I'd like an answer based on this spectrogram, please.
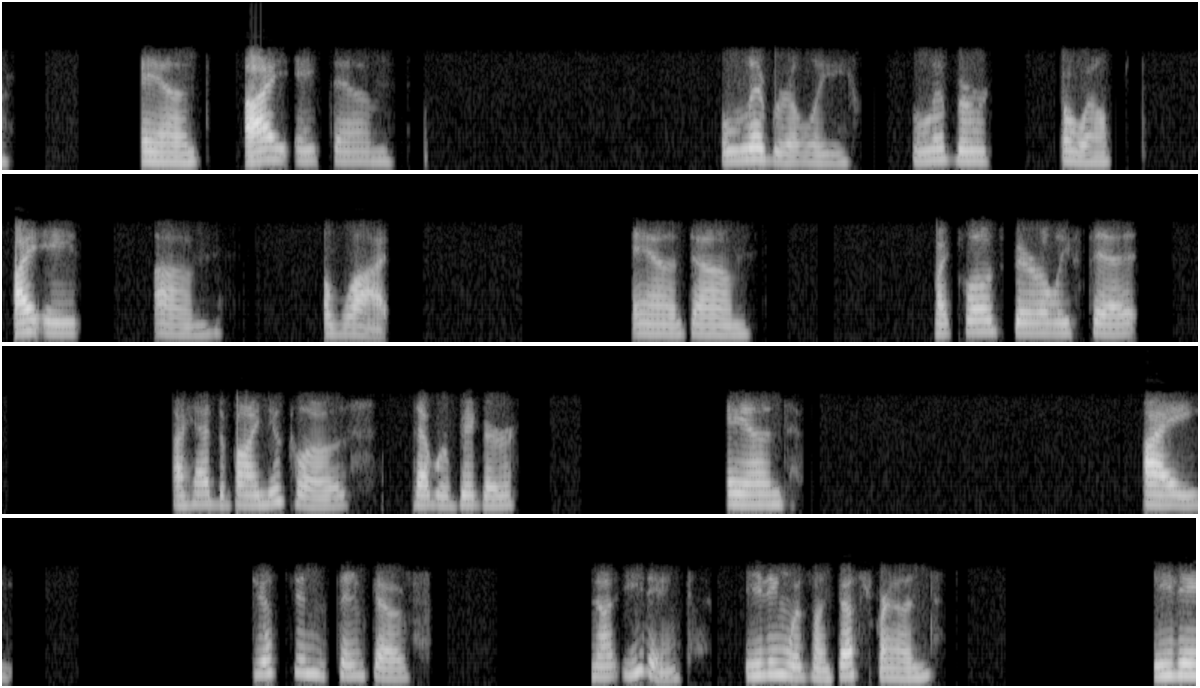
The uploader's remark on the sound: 100 Pounders Phone Meeting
